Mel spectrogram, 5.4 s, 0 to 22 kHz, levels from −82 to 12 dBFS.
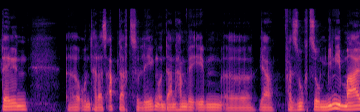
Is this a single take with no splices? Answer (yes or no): yes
